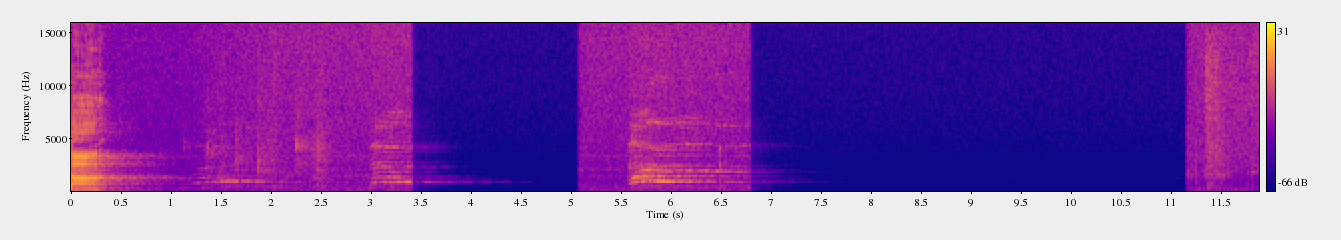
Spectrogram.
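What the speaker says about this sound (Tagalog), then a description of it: "Gusto lumabas yung aking alagang cat." A pet cat meows insistently to be let outdoors, giving two drawn-out, wavering cries close by. Silence follows, then a brief sound near the end.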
